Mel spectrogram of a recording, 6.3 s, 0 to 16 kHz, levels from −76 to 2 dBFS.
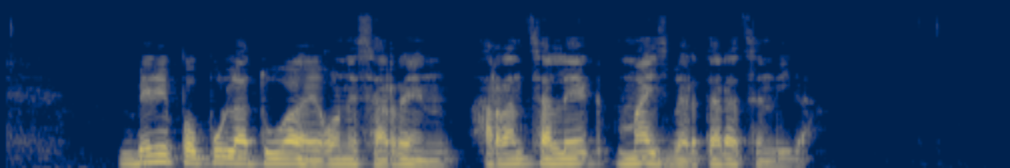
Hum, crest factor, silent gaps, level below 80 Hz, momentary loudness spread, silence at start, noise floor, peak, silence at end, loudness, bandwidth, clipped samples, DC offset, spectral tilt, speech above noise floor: none; 18 dB; none; -48 dBFS; 12 LU; 0.75 s; -74 dBFS; -4 dBFS; 1.25 s; -21 LUFS; 11 kHz; under 0.1%; under 0.1%; -8 dB/octave; 53 dB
